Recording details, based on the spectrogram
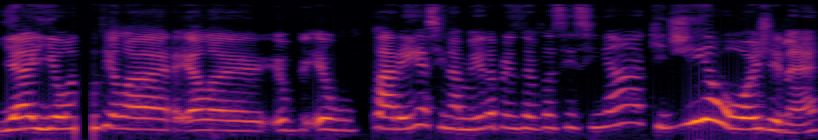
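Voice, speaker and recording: A woman talks at a fairly quick pace with hardly any pauses. Her high pitch, lively intonation and big swings in loudness stand out. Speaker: researcher. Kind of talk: lecture. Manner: halting.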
